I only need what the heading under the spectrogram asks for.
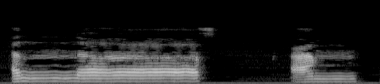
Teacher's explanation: ومخرجها من الخيشوم، وهو خرق الأنف وتمد حركتين. وللنون والميم المشددتين حكم واحد وهو الغنة، وتمد بمقدار حركتين، وتقدر الحركة بضم اليد أو فتحها من غير سرعة أو بطء.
